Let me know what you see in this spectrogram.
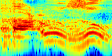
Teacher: जाल में सीटी नहीं होगा, बिल्कुल नरम के साथ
